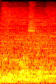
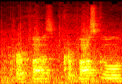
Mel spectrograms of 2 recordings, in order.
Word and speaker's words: Crepuscle: Crepuscle, just because they don't know it's a soft C. Crepuscle.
